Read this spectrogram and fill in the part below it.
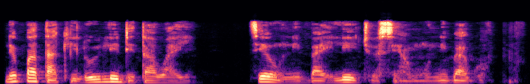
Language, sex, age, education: Yoruba, male, 15-29, tertiary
